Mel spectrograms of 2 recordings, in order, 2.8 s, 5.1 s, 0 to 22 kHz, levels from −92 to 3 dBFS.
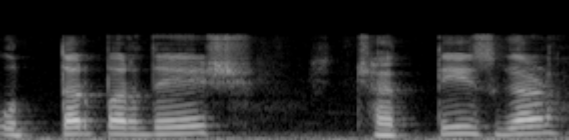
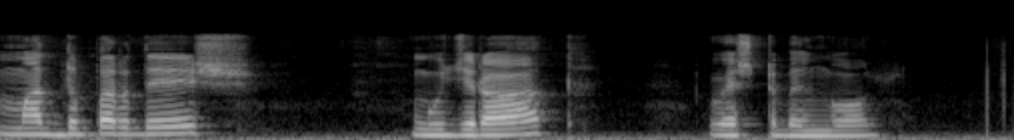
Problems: none marked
